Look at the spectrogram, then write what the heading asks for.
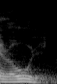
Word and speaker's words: Raul: the Arab world, right, they don't say Rahul, they say Raul. That's how they pronounce it. So the H is silent, right?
